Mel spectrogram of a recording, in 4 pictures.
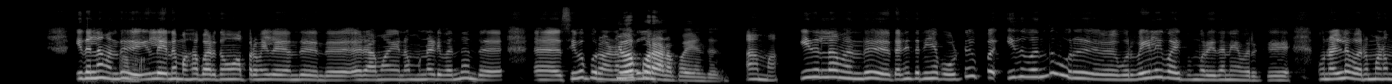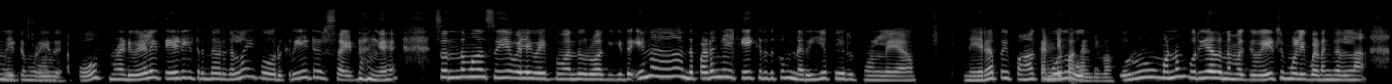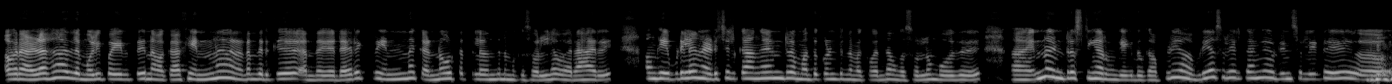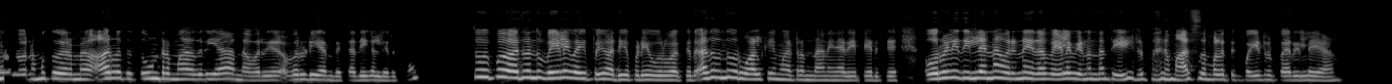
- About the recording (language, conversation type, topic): Tamil, podcast, ஸ்ட்ரீமிங் சேனல்கள் வாழ்க்கையை எப்படி மாற்றின என்று நினைக்கிறாய்?
- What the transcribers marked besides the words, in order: laughing while speaking: "ஆயிட்டாங்க"; other background noise; chuckle; laughing while speaking: "தேடிட்டு இருப்பாரு மாச"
